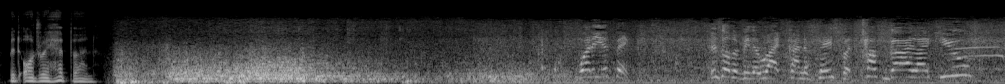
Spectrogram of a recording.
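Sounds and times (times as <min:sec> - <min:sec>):
speech: 0:00.1 - 0:03.7, 0:05.9 - 0:10.0
deep rolling thunder rumble: 0:01.1 - 0:06.1
heavy rainfall hiss: 0:03.2 - 0:10.0.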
